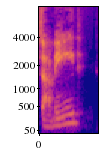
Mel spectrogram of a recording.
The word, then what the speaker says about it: David: It's spelled David because the Spanish language alphabet spells it that way, but it is pronounced David.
